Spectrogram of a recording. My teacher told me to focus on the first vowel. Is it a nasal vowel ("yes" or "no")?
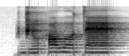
yes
